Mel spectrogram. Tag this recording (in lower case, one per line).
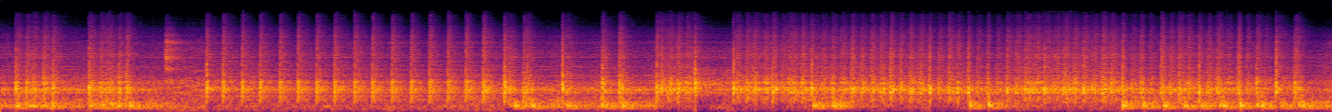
music
percussion
drum roll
